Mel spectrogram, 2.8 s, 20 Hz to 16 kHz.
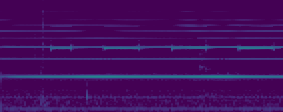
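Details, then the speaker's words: Ferrari F355 Spider with a door open: steady high tone with rapid beeps about three per second; roof interlock warning, doors must be shut. "your peeps going all over the place now okay so doors need to be shut"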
